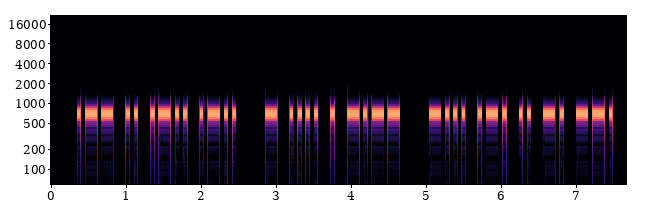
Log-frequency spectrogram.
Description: Morse code, heard as a keyed tone, about 22 wpm, 700 Hz. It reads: WILL THEY BRING
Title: Sentences from Top 1000 Words - Review Part 6 - 22wpm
